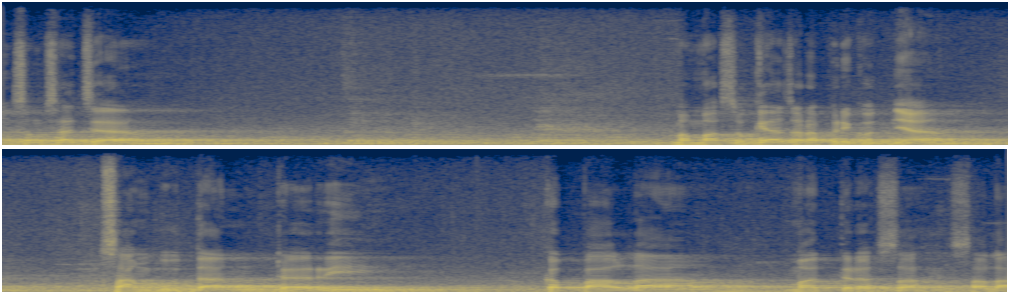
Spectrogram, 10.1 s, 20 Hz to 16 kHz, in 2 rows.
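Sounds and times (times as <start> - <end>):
low hum of room noise: 0.0 - 10.0.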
